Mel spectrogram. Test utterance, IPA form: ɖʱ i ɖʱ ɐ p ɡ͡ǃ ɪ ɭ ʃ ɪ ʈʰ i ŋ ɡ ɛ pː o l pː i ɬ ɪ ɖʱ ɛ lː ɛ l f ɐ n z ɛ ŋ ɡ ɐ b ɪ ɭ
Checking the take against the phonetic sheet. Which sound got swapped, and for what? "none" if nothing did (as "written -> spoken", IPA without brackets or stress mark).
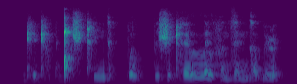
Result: ɬ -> ʃ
